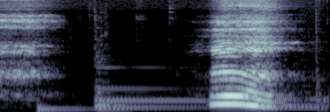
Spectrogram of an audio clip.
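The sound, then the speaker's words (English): A person yawns, a low voiced hum that swells into a louder, breathy vocal sound with falling pitch before trailing off quietly. “Why am I yawning so much?”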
